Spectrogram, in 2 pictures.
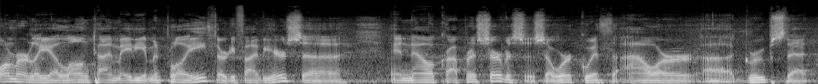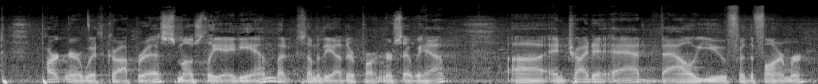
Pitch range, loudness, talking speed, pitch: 90-105 Hz, -14 LUFS, 160 wpm, 95 Hz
